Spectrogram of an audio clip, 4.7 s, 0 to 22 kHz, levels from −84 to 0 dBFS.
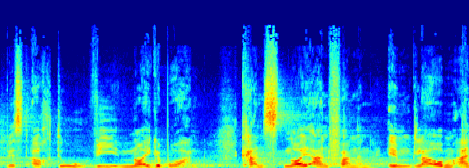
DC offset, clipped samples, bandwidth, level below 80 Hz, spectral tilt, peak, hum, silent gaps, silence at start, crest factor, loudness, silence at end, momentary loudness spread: under 0.1%; under 0.1%; 19 kHz; -60 dBFS; -3 dB/octave; 0 dBFS; none; none; 0 s; 18 dB; -17 LUFS; 0 s; 11 LU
